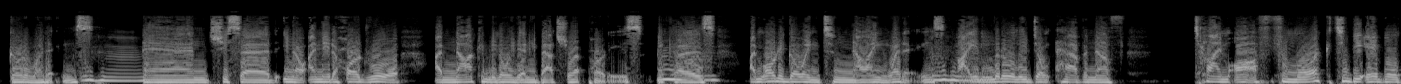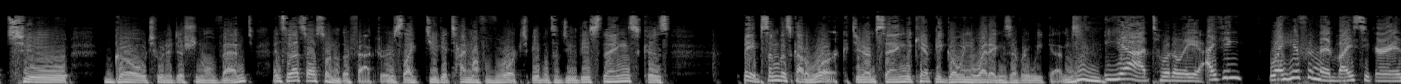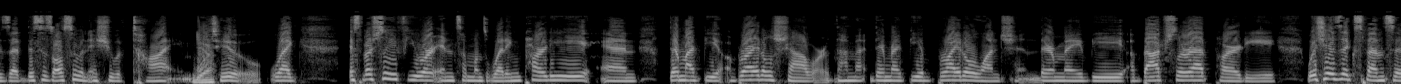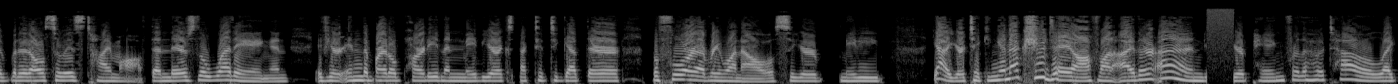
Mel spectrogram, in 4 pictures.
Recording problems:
distortion; heavy; 19% of the sound clipped
garbled, watery; slightly; nothing above 8.5 kHz
audio cutting out; filled with static; at 54 s

